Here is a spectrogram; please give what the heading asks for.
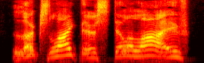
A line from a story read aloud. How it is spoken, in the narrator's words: he calls gruffly to his fellows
